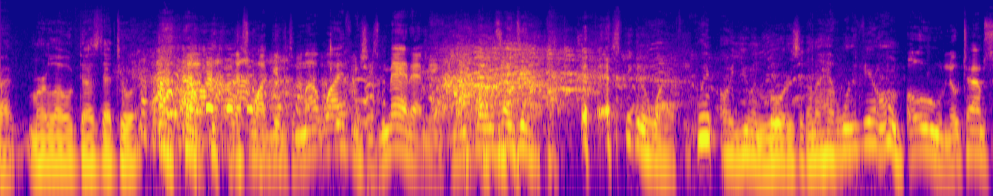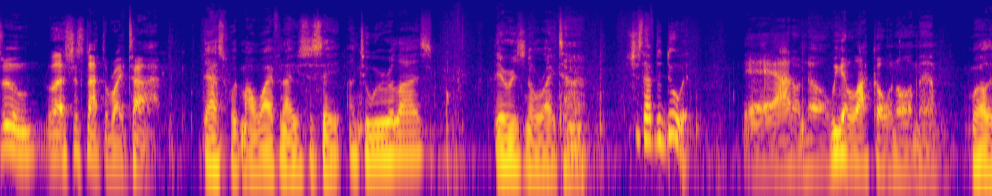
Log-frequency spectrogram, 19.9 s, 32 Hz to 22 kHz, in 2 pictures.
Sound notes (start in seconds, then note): 5.4 audience laughs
